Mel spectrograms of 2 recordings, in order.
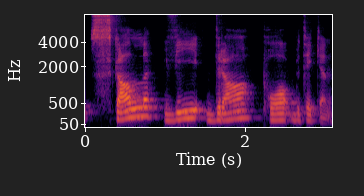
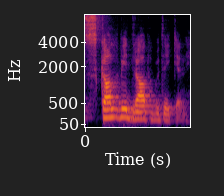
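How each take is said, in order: First: Slow, word-by-word delivery; slower. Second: Said in the usual way. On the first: Shown as a demonstration. Teacher repeats the dialogue question for learners, slower. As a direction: say it slowly, each word separated for learners. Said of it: "I'll say it f-, uh, slower to you". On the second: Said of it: "I'll say it f-, uh, slower".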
